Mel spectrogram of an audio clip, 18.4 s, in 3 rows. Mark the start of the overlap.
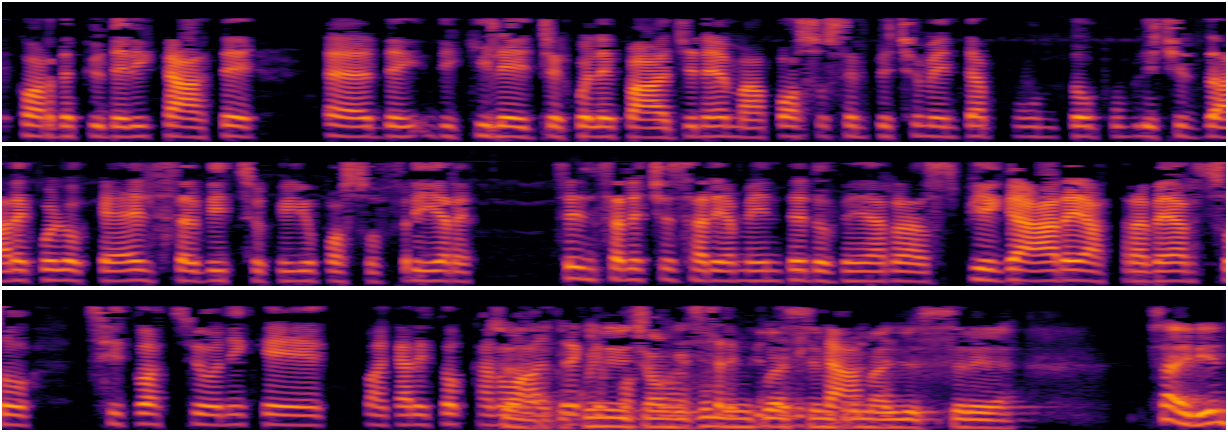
14.7 s

